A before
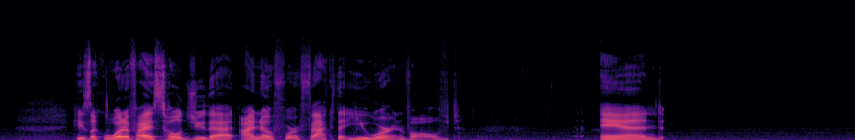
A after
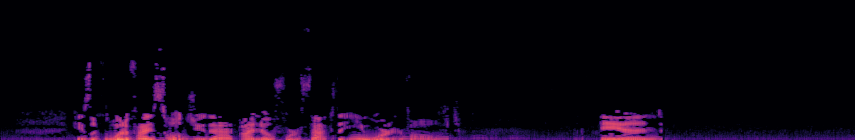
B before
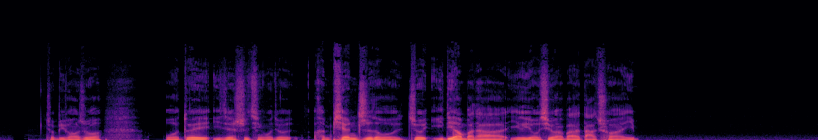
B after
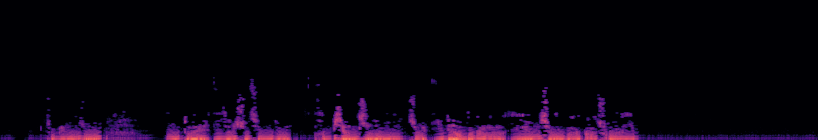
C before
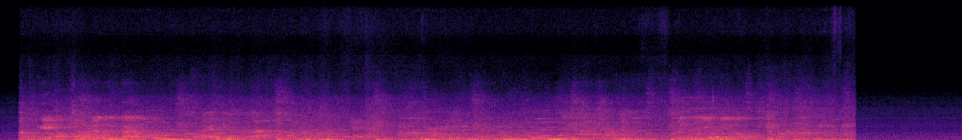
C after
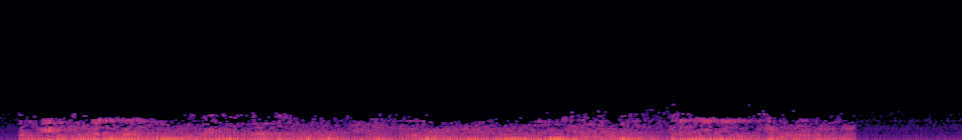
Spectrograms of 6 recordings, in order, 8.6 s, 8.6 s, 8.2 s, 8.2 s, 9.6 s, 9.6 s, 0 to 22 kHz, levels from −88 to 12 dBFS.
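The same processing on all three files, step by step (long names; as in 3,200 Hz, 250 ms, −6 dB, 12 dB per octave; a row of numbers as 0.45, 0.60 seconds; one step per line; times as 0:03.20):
frequency shifter −430 Hz
half-wave rectification
spectral peaks only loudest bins 64
loudness normalisation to −27 LKFS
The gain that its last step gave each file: +8.0, +3.5, +5.5 decibels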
